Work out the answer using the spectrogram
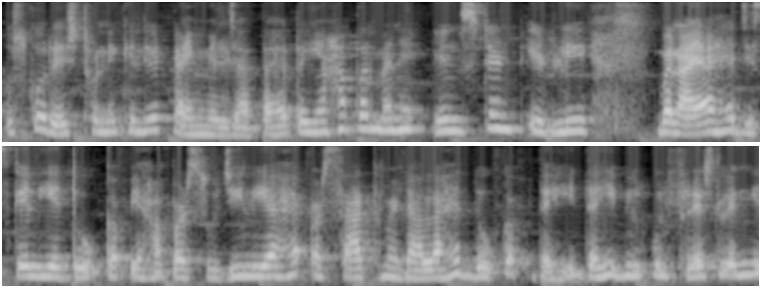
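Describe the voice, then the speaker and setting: A woman's voice: mid-range voice, vocal fry, darkish tone. A woman, a cooking channel host, giving a homely, explanatory recipe tutorial voice-over and talking straight to her viewers.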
